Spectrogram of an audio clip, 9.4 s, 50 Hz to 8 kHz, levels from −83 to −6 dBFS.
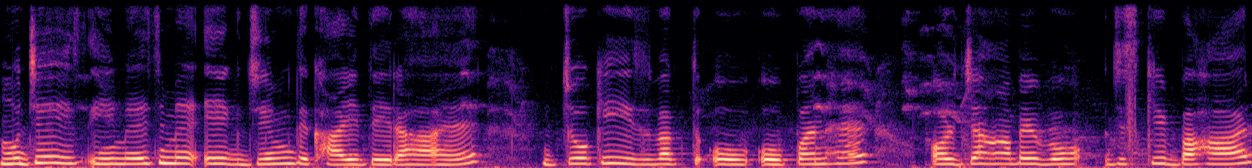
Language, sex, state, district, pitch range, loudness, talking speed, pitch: Hindi, female, Uttar Pradesh, Gorakhpur, 235-270 Hz, -16 LUFS, 145 wpm, 255 Hz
